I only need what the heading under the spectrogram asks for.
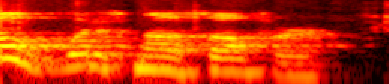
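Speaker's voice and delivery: ordinary talk, nothing marked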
